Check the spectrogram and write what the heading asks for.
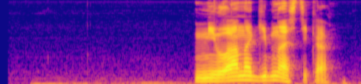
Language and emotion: Russian, neutral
